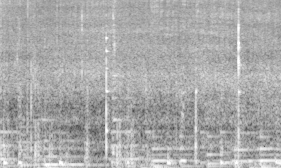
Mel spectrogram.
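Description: Meat going into a pot of frying onions for a Bahraini lamb curry (saloonat laham), with a steady close sizzle, stirring scrapes and a few sharp clinks of utensil on the pot.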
